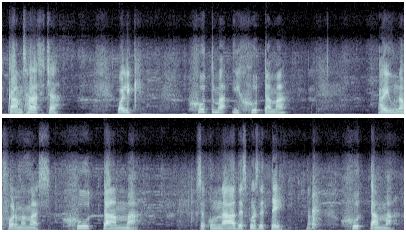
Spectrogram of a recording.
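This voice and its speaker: A man teaching a live online language lesson, answering questions patiently and stretching out example words slowly, with many pauses. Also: a little high, lo-fi sound.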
